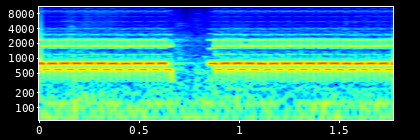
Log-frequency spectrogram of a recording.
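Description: A telephone rings as a call to a live broadcast phone-in is put through: a steady, buzzing electronic ring that breaks once briefly and then resumes, loud and close.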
